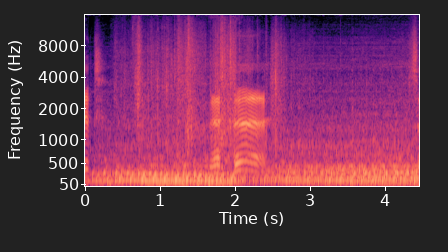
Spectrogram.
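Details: 1950 Dodge straight-six, first start in 40 years, running after a hard start: steady, even low rumble, no knocks or misses. All six cylinders sound like they're firing, oil milky, engine neither hot nor cold; a little rattling heard, cause unknown. Normal running.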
